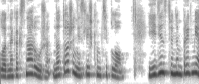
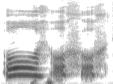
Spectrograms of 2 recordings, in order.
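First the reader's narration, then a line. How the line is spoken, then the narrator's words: Young man moaning asleep. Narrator (Russian): застонал во сне юноша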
